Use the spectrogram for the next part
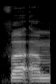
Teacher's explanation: मीम पर गुन्ना करें।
